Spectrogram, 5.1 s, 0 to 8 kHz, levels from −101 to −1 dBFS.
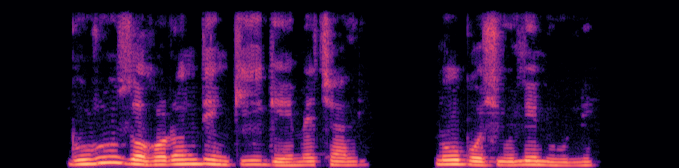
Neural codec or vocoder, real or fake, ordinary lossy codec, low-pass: none; real; none; 7.2 kHz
